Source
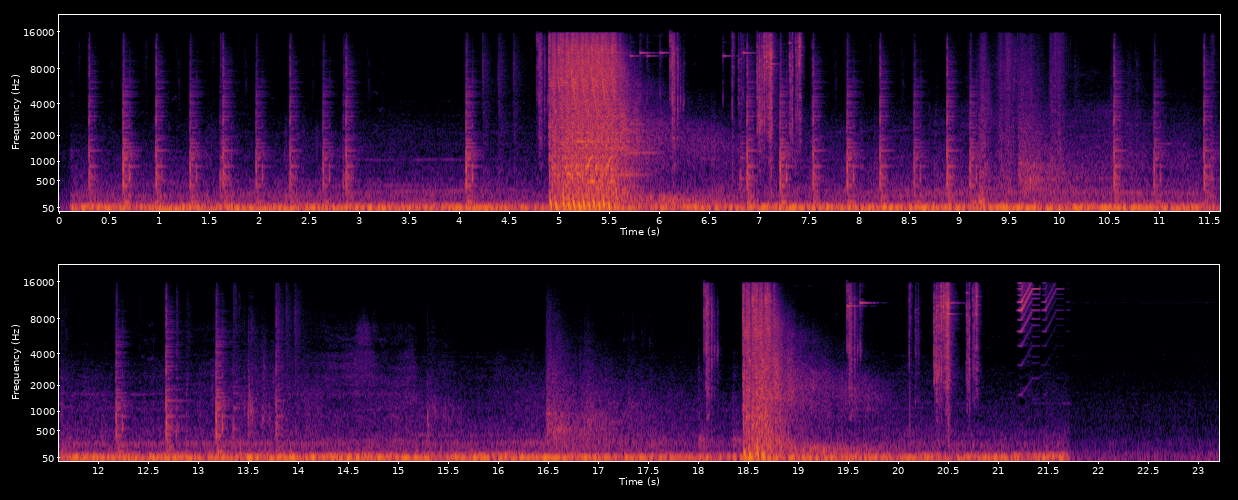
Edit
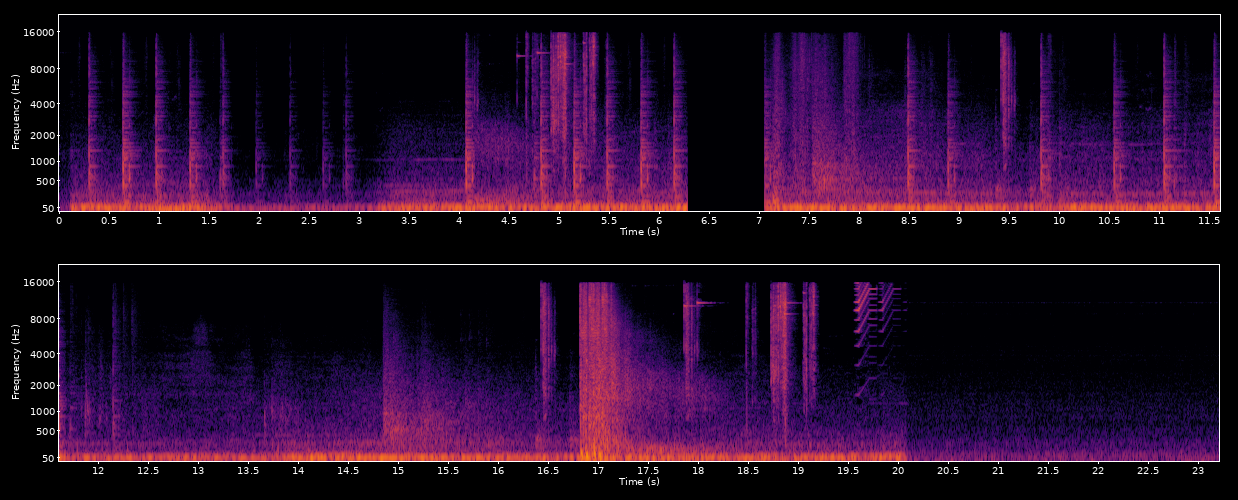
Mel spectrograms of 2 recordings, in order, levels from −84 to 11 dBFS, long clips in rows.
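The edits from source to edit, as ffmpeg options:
-filter_complex "[0:a]asplit=10[s0][s1][s2][s3][s4][s5][s6][s7][s8][s9];[s0]atrim=end=1.72,asetpts=PTS-STARTPTS,afade=t=out:st=1.44:d=0.28:silence=0.158489[s10];[s1]atrim=start=1.72:end=3.12,asetpts=PTS-STARTPTS,volume=0.158[s11];[s2]atrim=start=3.12:end=4.152,asetpts=PTS-STARTPTS,afade=t=in:d=0.28:silence=0.158489[s12];[s3]atrim=start=6.208:end=8.34,asetpts=PTS-STARTPTS,afade=t=out:st=2.128:d=0.004:c=hsin[s13];[s4]atrim=start=8.34:end=9.11,asetpts=PTS-STARTPTS,volume=0[s14];[s5]atrim=start=9.11:end=11.392,asetpts=PTS-STARTPTS,afade=t=in:d=0.004:c=hsin[s15];[s6]atrim=start=17.968:end=18.402[s16];[s7]atrim=start=11.388:end=13.302[s17];[s8]atrim=start=13.298:end=15.362,asetpts=PTS-STARTPTS,volume=0.473[s18];[s9]atrim=start=15.358[s19];[s10][s11][s12]concat=n=3:v=0:a=1[s20];[s13][s14][s15]concat=n=3:v=0:a=1[s21];[s20][s21]acrossfade=d=0.004:c1=hsin:c2=hsin[s22];[s22][s16]acrossfade=d=0.004:c1=hsin:c2=hsin[s23];[s23][s17]acrossfade=d=0.004:c1=hsin:c2=hsin[s24];[s24][s18]acrossfade=d=0.004:c1=hsin:c2=hsin[s25];[s25][s19]acrossfade=d=0.004:c1=hsin:c2=hsin"

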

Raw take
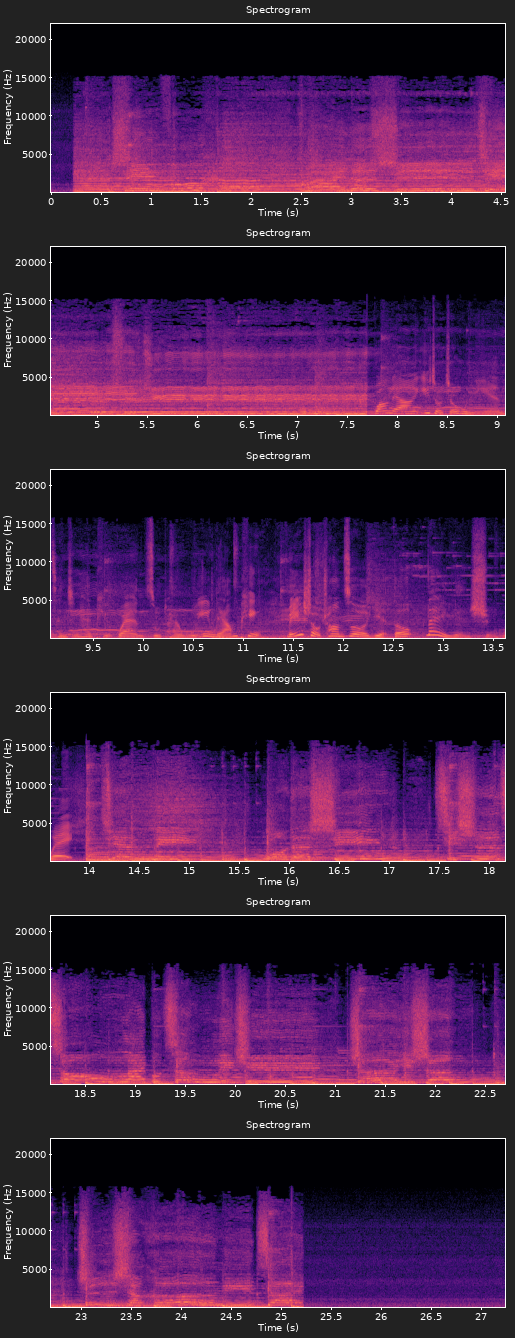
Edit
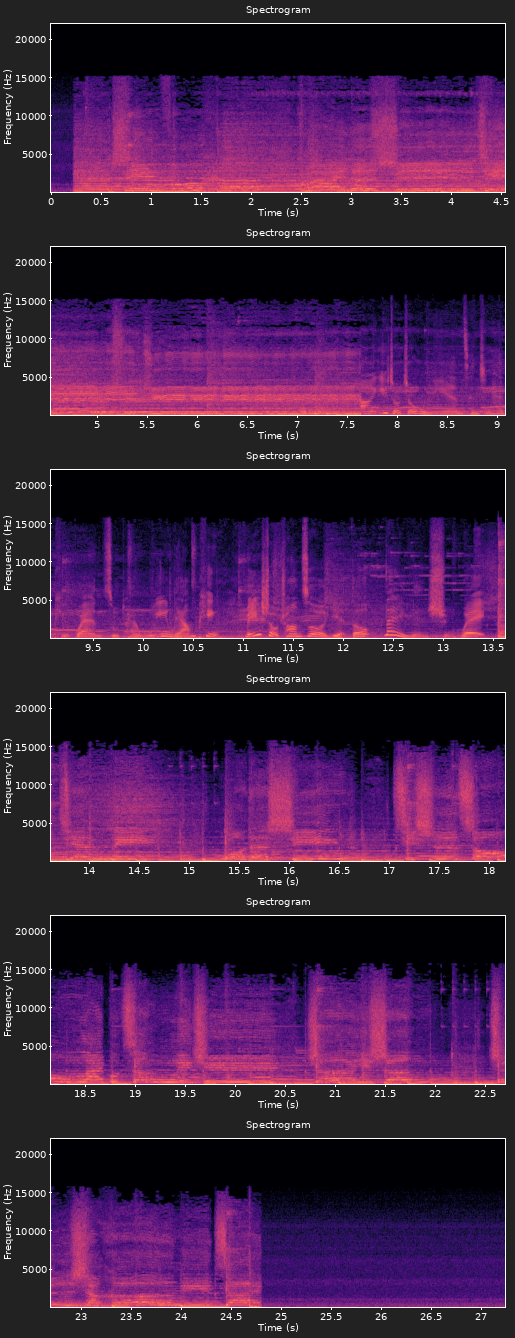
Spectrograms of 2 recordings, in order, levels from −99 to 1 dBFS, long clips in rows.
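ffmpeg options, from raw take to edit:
-filter_complex "[0:a]asplit=2[s0][s1];[s0]atrim=end=7.642[s2];[s1]atrim=start=8.058[s3];[s2][s3]acrossfade=d=0.004:c1=hsin:c2=hsin"

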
